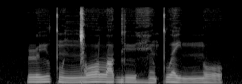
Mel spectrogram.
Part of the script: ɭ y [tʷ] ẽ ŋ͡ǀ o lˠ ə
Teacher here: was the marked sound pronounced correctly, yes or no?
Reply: yes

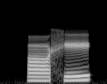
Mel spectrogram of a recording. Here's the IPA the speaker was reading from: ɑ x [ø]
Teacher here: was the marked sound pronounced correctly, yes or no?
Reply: no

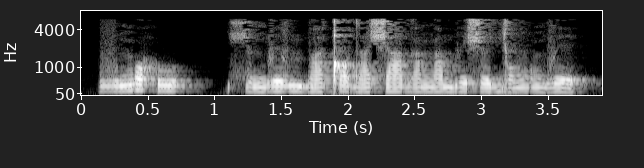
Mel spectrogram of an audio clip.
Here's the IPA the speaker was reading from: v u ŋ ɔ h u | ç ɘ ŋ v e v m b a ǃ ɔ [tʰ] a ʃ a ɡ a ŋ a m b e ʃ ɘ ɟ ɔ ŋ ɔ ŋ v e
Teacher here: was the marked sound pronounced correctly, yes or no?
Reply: no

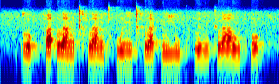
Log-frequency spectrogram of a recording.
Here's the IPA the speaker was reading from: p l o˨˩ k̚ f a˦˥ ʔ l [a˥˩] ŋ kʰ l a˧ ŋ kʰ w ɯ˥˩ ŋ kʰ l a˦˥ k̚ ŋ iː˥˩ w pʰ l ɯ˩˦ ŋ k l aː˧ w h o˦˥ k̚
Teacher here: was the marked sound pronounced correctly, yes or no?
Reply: no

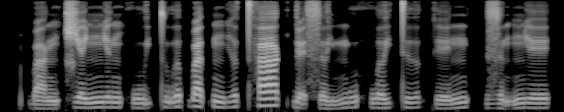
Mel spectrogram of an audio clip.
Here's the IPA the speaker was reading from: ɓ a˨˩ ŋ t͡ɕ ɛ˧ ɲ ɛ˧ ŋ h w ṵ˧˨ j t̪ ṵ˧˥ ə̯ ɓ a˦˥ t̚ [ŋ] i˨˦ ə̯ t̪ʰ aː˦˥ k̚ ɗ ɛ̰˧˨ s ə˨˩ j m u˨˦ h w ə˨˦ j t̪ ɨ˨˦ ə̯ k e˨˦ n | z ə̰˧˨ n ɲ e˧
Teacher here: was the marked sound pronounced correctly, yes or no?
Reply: yes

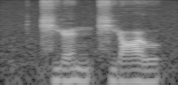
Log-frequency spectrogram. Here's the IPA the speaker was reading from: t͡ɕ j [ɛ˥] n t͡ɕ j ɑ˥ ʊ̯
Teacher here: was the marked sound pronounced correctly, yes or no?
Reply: yes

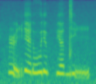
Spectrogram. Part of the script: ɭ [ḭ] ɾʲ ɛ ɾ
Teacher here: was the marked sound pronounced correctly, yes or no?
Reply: yes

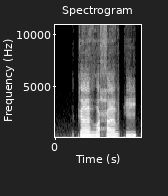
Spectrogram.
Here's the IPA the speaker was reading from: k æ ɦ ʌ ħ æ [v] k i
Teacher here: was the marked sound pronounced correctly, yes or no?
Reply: yes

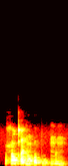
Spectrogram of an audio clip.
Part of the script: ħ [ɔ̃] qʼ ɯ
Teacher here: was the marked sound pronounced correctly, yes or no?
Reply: yes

